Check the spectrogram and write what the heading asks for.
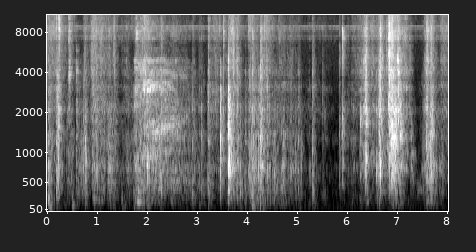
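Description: A picture book being handled, its paper pages turned: scattered soft rustles and light knocks, with a short papery swish about two seconds in.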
